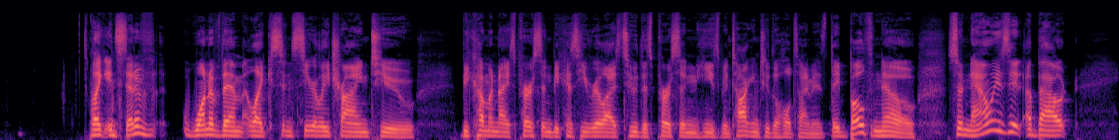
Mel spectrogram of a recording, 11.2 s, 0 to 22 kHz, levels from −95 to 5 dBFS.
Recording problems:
none

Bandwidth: 15 kHz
